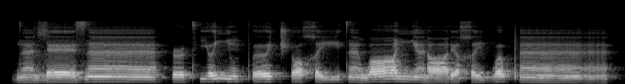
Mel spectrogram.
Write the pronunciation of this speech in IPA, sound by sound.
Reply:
d æ̃ ɮ ɛː z æ̃ː | ə˞ tʰ j ə ɲ ũ pʼ əː t͡ʃʼ ɔ χ iː t æ̃ w ɑː ɲ æ̃ ɾ ɑː ɾ ɪ χ iː b ʌ pʼ æ̃ː

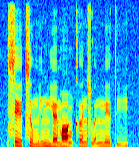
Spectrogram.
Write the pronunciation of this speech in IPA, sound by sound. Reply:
s e˥˧ ɪ̯ t͡s ɹ̩˥˩ m i˧˥ n m j ɛ˥˧ m ɑ˥˩ ŋ kʰ ə˥ n s w ə˧˥ n m e˥ ɪ̯ t̪ i˧˥

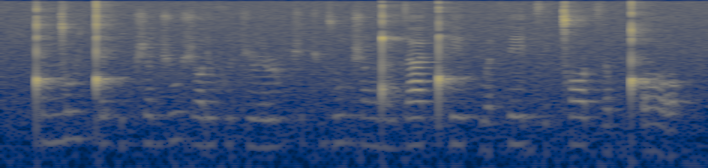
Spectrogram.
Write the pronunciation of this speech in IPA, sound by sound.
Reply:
ǃ ɘ ŋ͡ǀ u i̯ ǃ ɘ h i b ʒ ɒ d͡ʒ u ʒ ɔ ɾ ɪ xʷ a t͡ʃ ɹ ɘ ɹ u t͡ʃ ɘ t͡ʃ d͡z u d͡ʒ ɔ ŋ͡ǃ u d a ǃʰ e kʷ a t͡s e d͡z ɪ ǀ ɔ d͡z ʌ b ǃʼ ɔ

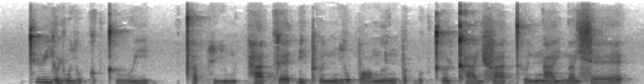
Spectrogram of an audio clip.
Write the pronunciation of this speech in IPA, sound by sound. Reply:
t̪ʰ yː˥ j ɵ˧ ɥ w iː˨˩ w k ʊ˧ k̚ t̪ʰ uː˨˥ j | t̪ʰ ɐ˨ p̚ h iː˨ m ɪ˨ k̚ h aː˧ t̚ k ɛː˨˥ t̚ e˧ j pʰ ɵ˨˧ n ŋ iː˥ w p ɔː˨˧ ŋ l ɪ˥ ŋ p ɐ˨ k̚ w ʊ˨˥ k̚ t̪ʰ ɵ˧ ɥ kʰ aː˨˥ j f aː˨˥ t̚ t̪ʰ ɵ˨˥ n ŋ aː˨˥ j n̪ ɐ˨˥ j s ɛː˨˥

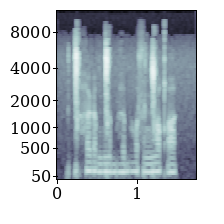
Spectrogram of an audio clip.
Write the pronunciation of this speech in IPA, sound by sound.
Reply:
ǀʰ ɐ ɽ ɐ b ŋ͡ǀ ə bʱ ə bʱ ɔ s ɐ ŋ͡ǀ o qʼ ə

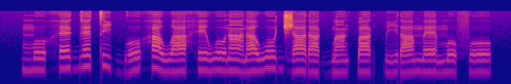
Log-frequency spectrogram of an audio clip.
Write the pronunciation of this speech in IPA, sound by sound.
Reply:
m o˧ h ɛ˦ ɡ ɛ˦ t i˦˨ ɡ͡b o˨˦ h a˦˨ w a˧ h e˧ w o˧ ɾ ã˨ ɾ a˧ w o˦ d͡ʒ a˧ ɾ a˨ ɡ͡b ã˧ k͡p a˧ k͡p i˨ ɾ a˨˦ m ɛ˧ m o˧ f o˦

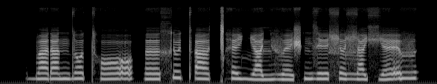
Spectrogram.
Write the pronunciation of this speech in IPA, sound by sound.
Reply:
b a ɾ a n d ɔ tʰ ɔ | ɜ x ɾ ɵ tʼ a ɐ̯ ǀʰ ɛ ʎ a lʲ v ɛ ʃ n z e ɬ ə ɮ a ç ɛ v

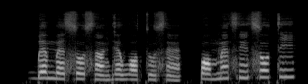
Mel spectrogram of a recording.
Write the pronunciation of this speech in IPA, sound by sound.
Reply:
ɡ͡b ɛ˦ m ɛ˧ s o˧ s ã˨ ɡ ɛ˨ w ɔ˨ t u˨ s ɛ̃˨ | k͡p ɔ˨ m ɛ̃˧ s ĩ˧ s o˦ t i˦

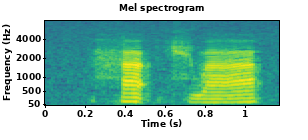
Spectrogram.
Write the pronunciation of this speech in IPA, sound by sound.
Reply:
h a˦ ʔ t͡ɕ w a˨˦

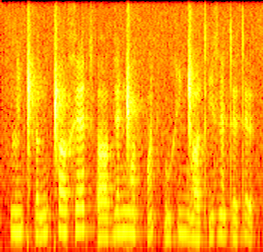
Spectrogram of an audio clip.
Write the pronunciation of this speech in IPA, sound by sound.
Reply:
l ĩ ǁʰ ə ŋ u ǁ ʌː x ɛ t͡sʼ ʌː ɡ ɛ ŋ͡ǁ ɔ̃ t͡sʼ ɔ̃ t͡ʃʼ u x i ŋ͡ǁ ʌ tʼ i z ɛ̃ t ɘ t ɘ

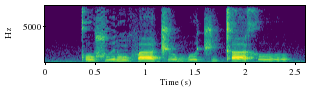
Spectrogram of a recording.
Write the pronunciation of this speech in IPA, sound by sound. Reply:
kʼ o sʷ ɪː ɾ ũ f aː d͡ʒ ʊː m ʊ t͡ʃ i kʼ a x ʊː

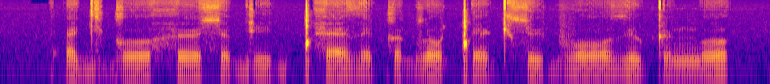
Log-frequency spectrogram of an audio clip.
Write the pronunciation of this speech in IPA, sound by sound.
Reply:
ʔ ɛ dʲ e ɡ ʊː h ø s ø ɡ iː ɡ ǃʰ ɛ ð e k œ ɡ l o ǃ eː ʈ s y ɡ β oː ð y ʈ ʏ ŋ ʊ

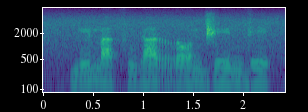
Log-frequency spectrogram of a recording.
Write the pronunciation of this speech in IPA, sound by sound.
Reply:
ɡ ẽ˨˦ m a˨˩˦ t͡s ŋ ɡ a˨˦ r ɔ˨˩˦ n d͡ʒ e˨˩˦ n d e˨˩

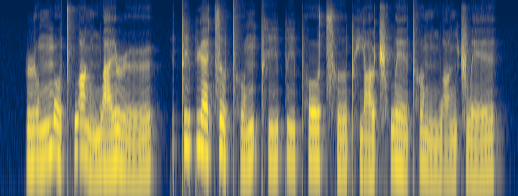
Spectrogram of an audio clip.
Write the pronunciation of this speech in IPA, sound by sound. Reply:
ɻ ʊ˧˥ ŋ m o˥˧ ʊ̯ t̪ʰ w ɑ˥˩ ŋ n̪ w a˧˥ ɪ̯ ɻ ɻ̩˨˩˦ | t̪ i˥ p ɥ ɛ˥˧ t͡s ɹ̩˥˩ t̪ʰ ʊ˧˥ ŋ t̪ʰ i˧˥ p i˧˥ pʰ o˥ ʊ̯ t͡sʰ ɹ̩˧˥ pʰ j ɑ˧˥ ʊ̯ ʈ͡ʂʰ w e˥˧ ɪ̯ t̪ʰ ɤ˥˩ ŋ n̪ w ɑ˧˥ ŋ ʈ͡ʂ w e˧˥ ɪ̯

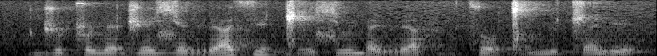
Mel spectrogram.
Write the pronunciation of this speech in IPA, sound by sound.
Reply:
d͡ʒ u ʈ͡ʂ o lʲ a d͡ʒ e ʑ ɛ rʲ a sʲ ɛ ɡ͡ǁ ɪ ɕ ɯ j ɛ rʲ a f e̤ t͡s o ɡ͡ǀ ɛ nʲ e ʈ͡ʂ ɛ lʲ e

